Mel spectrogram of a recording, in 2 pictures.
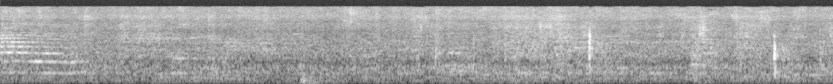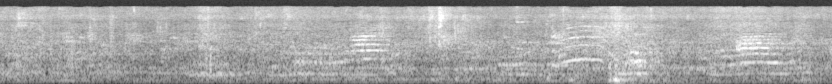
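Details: Several Ragdoll kittens at a home cattery in central Kansas, kept without cages, let out thin rising-and-falling mews toward the end, over low room hum and a person's quiet speech.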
